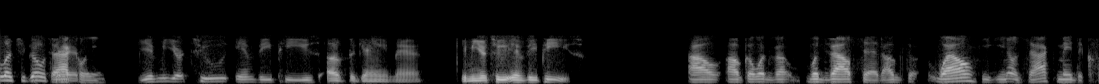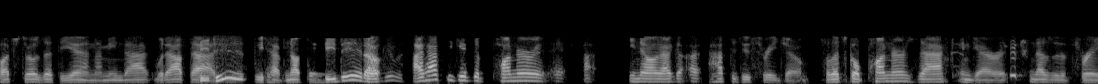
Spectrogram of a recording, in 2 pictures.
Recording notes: I take live callers!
